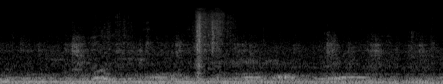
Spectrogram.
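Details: Black qatayef-type tumbler pigeons cooing softly in short, low, rolling phrases, partly buried under a constant low hum and scattered clicks and knocks.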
